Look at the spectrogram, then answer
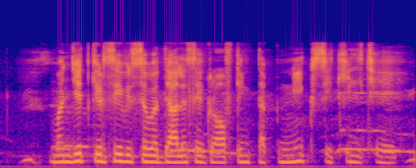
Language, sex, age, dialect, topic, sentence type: Magahi, male, 18-24, Northeastern/Surjapuri, agriculture, statement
